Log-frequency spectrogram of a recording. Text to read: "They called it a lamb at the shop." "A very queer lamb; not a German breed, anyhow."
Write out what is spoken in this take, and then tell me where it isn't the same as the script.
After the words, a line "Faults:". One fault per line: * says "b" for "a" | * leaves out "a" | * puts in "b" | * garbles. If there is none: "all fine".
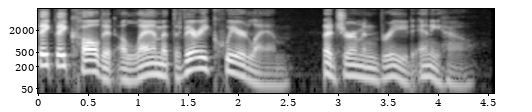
"They they called it a lamb at the very queer lamb; a German breed, anyhow."
Faults:
* puts in "they"
* leaves out "shop A"
* leaves out "not"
